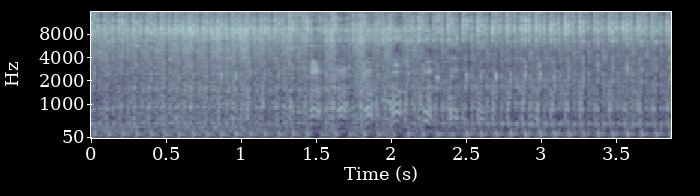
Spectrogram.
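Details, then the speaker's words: Flea-market lawn mower with Briggs & Stratton 5 HP engine, primed three times, half throttle: steady even single-cylinder beat about 3.5 firings a second, no misses or knocks; runs healthy. "Wow, it runs great. Listen. Wow. So do I really need to release the dead man switch? Wow. That is the nicest running engine on the crappiest, ugliest frame I have had through my hands here."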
